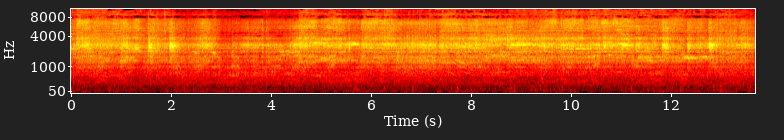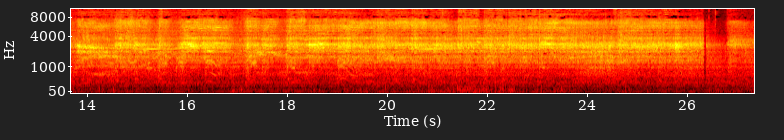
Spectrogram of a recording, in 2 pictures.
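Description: Fighting sounds and music from a video game play through a small phone speaker.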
